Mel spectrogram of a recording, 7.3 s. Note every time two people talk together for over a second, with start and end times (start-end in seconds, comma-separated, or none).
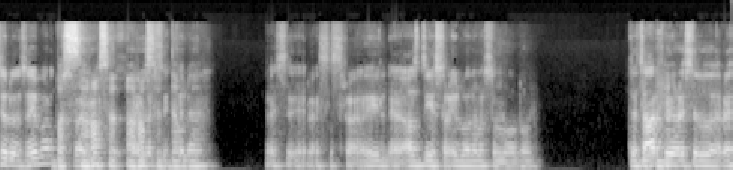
0.5-2.1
